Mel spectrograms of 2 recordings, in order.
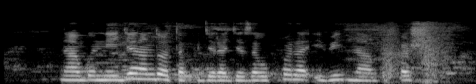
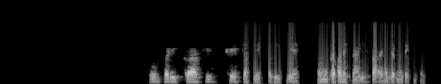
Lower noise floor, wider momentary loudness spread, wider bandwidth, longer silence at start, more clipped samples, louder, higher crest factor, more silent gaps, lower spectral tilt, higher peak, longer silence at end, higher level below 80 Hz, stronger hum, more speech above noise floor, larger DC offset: second, -50 dBFS vs -83 dBFS; about the same, 9 LU vs 8 LU; about the same, 7.8 kHz vs 7.8 kHz; second, 0.6 s vs 1.5 s; neither; first, -19 LUFS vs -25 LUFS; about the same, 16 dB vs 20 dB; neither; about the same, -6.5 dB/octave vs -7 dB/octave; about the same, -4 dBFS vs -6 dBFS; about the same, 0.05 s vs 0.15 s; about the same, -54 dBFS vs -50 dBFS; neither; second, 32 dB vs 59 dB; neither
